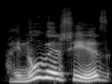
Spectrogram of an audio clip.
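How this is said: It sounds cheerful and happy. The news is good. "I'm cheerful, joyful, happy"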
